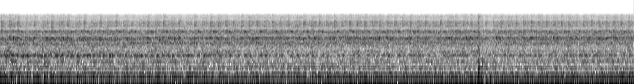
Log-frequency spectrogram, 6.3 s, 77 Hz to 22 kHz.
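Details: Early 1999 Ford F-250 diesel cold-starting at 34°F, idling with the exhaust back pressure valve (EBPV) closed and making a loud whistling; steady, even diesel clatter over a deep constant drone, no misses or knocks; normal cold idle.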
